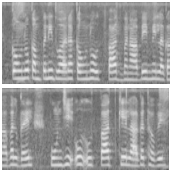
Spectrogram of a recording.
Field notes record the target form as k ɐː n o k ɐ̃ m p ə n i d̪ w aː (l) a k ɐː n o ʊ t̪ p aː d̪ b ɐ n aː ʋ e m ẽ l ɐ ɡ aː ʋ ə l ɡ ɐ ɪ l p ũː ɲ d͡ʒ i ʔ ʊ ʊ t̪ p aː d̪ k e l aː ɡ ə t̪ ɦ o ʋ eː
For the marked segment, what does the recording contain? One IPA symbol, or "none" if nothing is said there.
ɾ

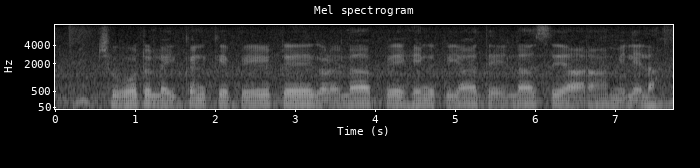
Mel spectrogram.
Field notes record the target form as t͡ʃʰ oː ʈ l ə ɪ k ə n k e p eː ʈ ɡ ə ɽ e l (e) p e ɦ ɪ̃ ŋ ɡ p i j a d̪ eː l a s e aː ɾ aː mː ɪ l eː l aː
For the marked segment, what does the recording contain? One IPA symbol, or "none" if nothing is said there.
a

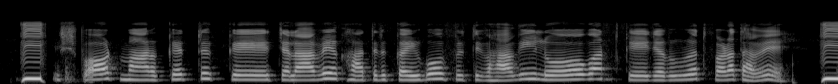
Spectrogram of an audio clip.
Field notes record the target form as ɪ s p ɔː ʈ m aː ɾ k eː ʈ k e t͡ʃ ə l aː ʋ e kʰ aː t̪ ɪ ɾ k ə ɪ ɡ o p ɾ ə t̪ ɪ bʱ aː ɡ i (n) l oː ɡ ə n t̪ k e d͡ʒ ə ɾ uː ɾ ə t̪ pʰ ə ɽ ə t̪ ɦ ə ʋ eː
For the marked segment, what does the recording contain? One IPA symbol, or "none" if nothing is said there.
none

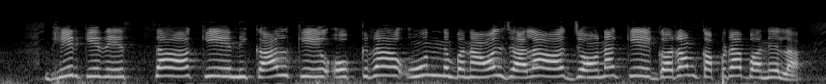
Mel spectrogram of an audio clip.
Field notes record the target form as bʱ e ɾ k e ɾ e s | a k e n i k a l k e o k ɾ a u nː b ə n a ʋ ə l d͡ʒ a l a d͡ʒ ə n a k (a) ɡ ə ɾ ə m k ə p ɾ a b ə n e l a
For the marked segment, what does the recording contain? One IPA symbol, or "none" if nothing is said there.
e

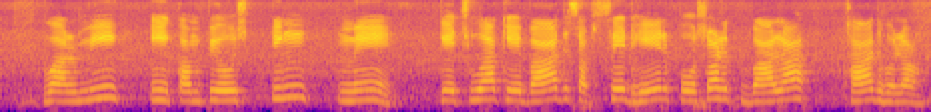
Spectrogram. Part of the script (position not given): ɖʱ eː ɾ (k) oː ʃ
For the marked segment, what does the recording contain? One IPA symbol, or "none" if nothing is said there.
p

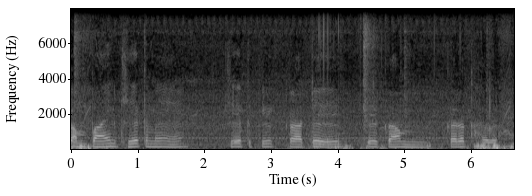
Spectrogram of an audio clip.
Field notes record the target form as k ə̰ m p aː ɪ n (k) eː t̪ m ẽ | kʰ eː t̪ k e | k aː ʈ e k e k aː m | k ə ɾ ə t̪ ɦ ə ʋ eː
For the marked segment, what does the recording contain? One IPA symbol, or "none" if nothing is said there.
kʰ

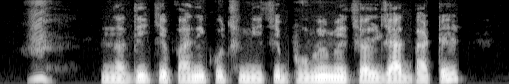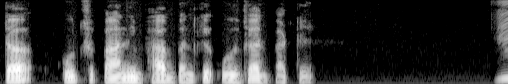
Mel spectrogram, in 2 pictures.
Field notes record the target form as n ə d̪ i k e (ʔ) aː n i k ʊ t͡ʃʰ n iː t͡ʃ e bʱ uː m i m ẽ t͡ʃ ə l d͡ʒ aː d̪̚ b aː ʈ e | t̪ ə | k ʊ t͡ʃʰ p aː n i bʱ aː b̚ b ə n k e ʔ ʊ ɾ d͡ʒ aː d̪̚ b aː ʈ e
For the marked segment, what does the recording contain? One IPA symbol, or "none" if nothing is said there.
p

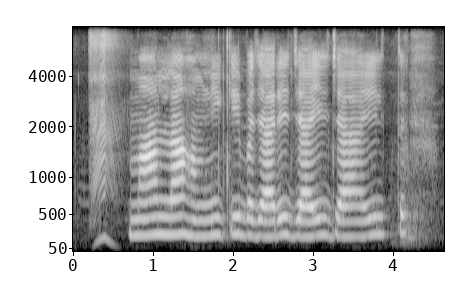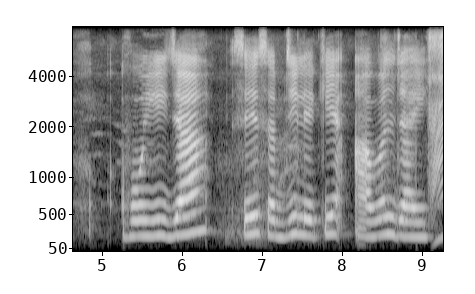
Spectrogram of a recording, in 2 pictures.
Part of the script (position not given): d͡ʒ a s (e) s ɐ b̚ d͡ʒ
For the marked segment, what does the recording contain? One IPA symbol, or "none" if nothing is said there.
e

